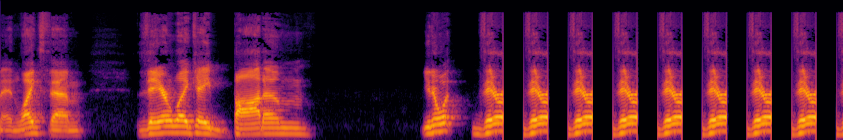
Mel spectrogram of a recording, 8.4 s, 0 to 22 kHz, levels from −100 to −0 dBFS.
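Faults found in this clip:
Stutter with silent gaps, 5.02 s to end: a 239 ms speech fragment repeats seven times with 208 ms of digital silence between; likely a stalled stream replaying its last buffer.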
